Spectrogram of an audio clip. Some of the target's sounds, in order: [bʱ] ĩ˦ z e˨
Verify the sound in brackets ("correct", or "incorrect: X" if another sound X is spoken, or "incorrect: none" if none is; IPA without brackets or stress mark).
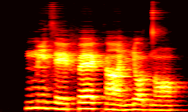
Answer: incorrect: m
